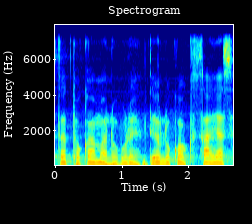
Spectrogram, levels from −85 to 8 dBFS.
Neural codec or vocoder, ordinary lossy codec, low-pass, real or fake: none; none; 7.2 kHz; real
